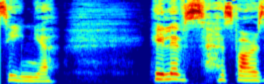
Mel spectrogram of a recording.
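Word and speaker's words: Synyer: Strange spelling, but it's pronounced senior.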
